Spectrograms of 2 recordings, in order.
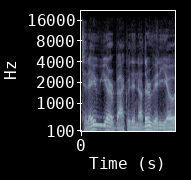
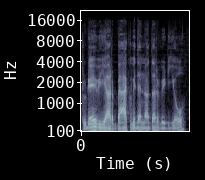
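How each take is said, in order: First: It is spoken in the speaker's own accent. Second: It is spoken in a put-on Indian accent. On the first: "Screw that" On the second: "I'm gonna do my intro in an Indian accent today"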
